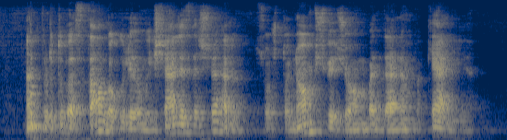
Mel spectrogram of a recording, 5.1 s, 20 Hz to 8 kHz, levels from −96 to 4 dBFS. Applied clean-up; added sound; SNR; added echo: neural separator model SepFormer DNS4.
